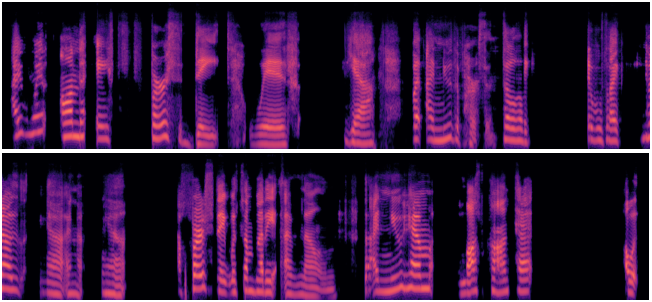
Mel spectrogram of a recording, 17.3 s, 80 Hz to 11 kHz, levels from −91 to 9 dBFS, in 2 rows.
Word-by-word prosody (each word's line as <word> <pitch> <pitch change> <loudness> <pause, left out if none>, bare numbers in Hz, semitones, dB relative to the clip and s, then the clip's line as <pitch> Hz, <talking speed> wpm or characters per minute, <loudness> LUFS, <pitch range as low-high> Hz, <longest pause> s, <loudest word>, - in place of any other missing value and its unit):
I 305 +4 +1
went 365 +2 -3 0.2
on 290 +1 +5
a - - +4 0.2
f 245 -1 +3
f - - -20
first 260 -1 0 0.2
date 150 -3 +2 0.4
with 155 0 +2 0.7
Yeah, 180 -4 +1 0.5
but 245 - +3
I 235 - +1
knew 225 +4 -5
the 225 -2 -9
person. - - -9
So, 230 -2 +1
like, 205 -3 -3 0.7
it 235 -2 +2
was, 220 0 -10
like, 215 -3 +2 0.3
you 260 +1 -7
know 255 -2 +4 0.3
Yeah 190 -4 -5
I 180 - -6
kno 185 0 -9 0.3
Yeah. 180 -5 -5 0.7
A - - -4
first 270 0 +5
date 210 -3 +8
with 210 -1 -2
somebody 215 -3 +4
I've 180 -2 0
known, 140 -6 -7 0.4
but 250 - -4
I - - +4
knew 220 +5 -3
him, 270 -1 +5 0.4
lost 210 +5 +5
contact 225 0 0 1.2
Oh, - - +4
it - - -1
220 Hz, 140 wpm, -25 LUFS, 180-250 Hz, 1.2 s, date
